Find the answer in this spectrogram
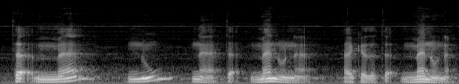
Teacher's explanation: أولا الاختلاس النطق بثلثي الحركة بثلثي حركة الميم المضمومة تأمننا تأمننا هكذا تأمننا وبالإشمام وضم الشفتين أثناء نطق النون المشددة تأمننا ضم الشفتين على النون المشددة.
